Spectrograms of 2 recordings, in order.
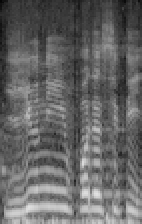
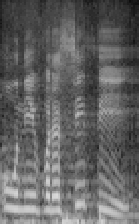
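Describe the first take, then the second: First: University begins with a y sound before the vowel. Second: University begins with a plain vowel, no y sound. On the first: The speaker calls it right. "tapi bunyinya adalah university. Y, U" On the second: The speaker calls it wrong. "bukan a university"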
